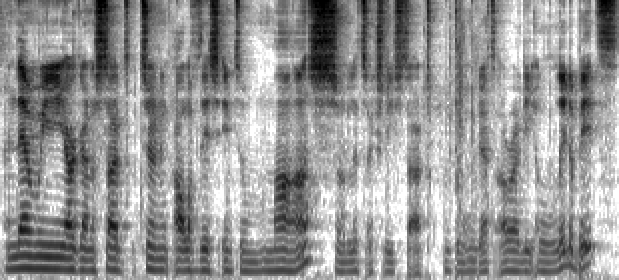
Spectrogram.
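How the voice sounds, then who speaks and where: At a normal speed and with a gravelly voice, this gaming video creator chats casually through his gameplay. The unedited commentary is rambling and self-doubting, packed with fillers and "boom," and carries slight background noise.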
